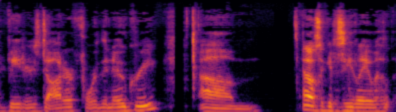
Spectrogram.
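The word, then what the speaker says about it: Noghri: The Nogri.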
